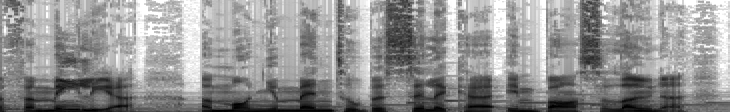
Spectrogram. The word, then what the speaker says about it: Barcelona: But 그 C 소리가 약간 TH처럼 아, Barcelona. Barcelona.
